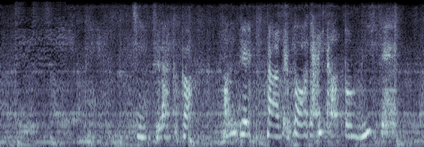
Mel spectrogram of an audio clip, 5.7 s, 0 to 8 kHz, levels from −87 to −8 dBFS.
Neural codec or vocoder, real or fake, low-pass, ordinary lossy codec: codec, 24 kHz, 1 kbps, SNAC; fake; 7.2 kHz; Opus, 16 kbps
